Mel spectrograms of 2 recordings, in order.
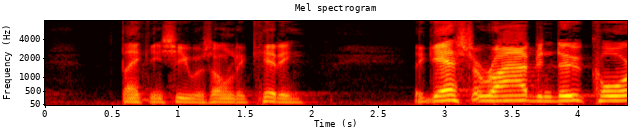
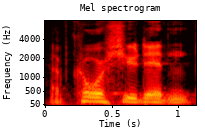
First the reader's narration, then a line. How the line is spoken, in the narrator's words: she said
